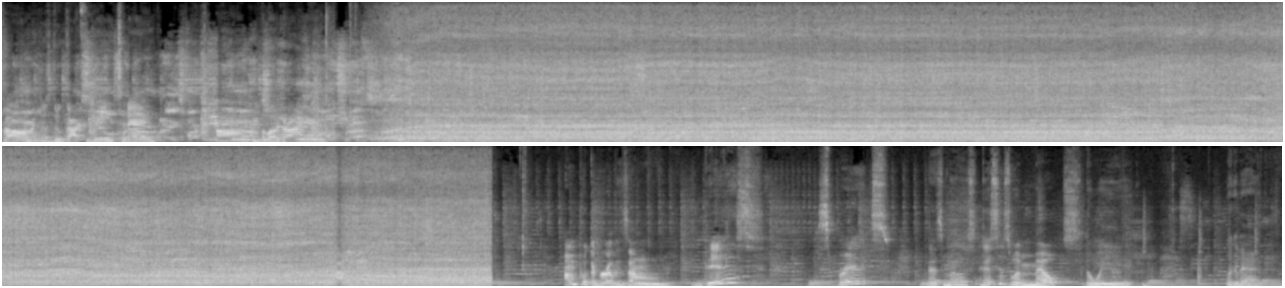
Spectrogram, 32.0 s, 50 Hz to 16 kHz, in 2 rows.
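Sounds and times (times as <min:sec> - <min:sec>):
hair dryer blowing: 0:02.4 - 0:22.2.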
